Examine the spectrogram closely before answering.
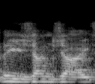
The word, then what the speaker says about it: Lee Jung-jae: get his name up to say it right, Lee Jung-jae, sold himself out by being in that show.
